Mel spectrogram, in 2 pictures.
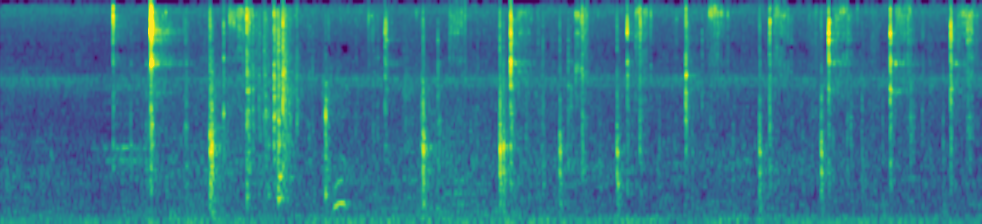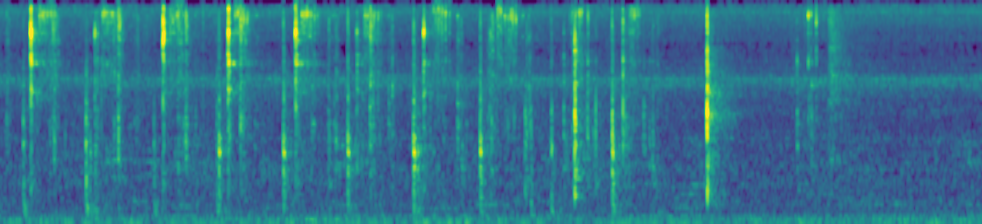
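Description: Hand ratchet wrench clicking in irregular short runs as fasteners in a car's engine bay are tightened, with a sharp louder click about a second and a half in and another near the end, over a steady low hum.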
